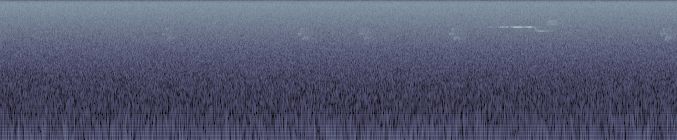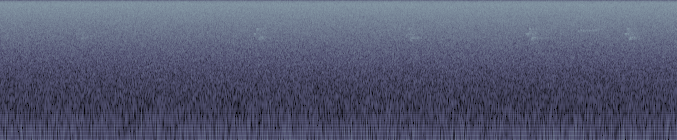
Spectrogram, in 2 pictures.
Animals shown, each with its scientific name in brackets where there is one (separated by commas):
Yellow-bellied Flycatcher (Empidonax flaviventris), Black-throated Green Warbler (Setophaga virens)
